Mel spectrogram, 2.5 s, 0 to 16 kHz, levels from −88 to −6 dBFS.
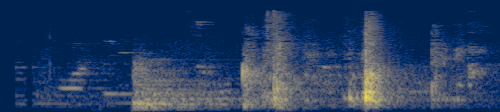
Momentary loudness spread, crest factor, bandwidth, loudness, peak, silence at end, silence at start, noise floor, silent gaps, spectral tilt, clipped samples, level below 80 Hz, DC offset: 24 LU; 28 dB; 11.5 kHz; -28 LUFS; -2 dBFS; 0.1 s; 0.3 s; -48 dBFS; none; -4 dB/octave; under 0.1%; -78 dBFS; under 0.1%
